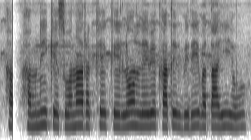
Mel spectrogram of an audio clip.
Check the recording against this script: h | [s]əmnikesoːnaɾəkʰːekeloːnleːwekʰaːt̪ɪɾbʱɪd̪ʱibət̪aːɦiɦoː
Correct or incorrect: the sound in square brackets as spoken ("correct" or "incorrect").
incorrect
